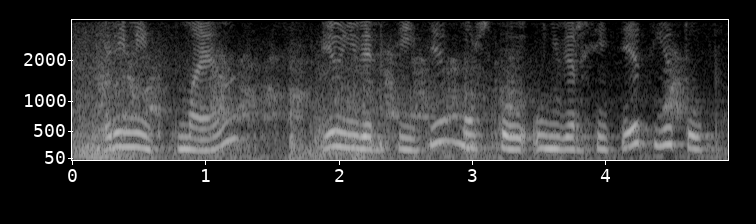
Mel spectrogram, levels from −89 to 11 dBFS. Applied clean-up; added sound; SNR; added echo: none; Thunder; 10 dB; none.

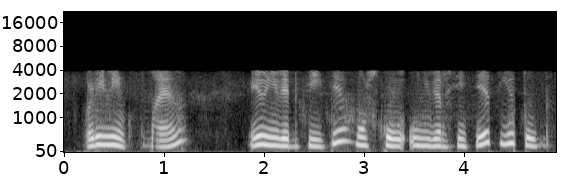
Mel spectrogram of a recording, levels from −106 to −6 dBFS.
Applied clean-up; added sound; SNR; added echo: neural separator model SepFormer WHAM!.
